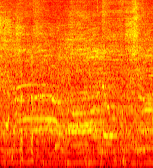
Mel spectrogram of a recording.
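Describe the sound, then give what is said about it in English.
A large crowd cheers and yells excitedly, with whoops and shouts rising over a steady, dense roar of many voices that stays loud throughout. “The crowd's so excited.”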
